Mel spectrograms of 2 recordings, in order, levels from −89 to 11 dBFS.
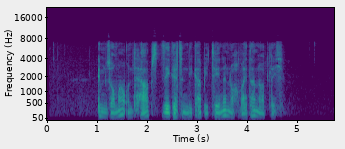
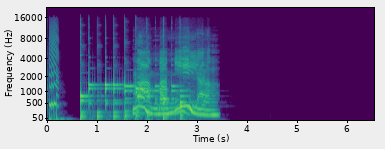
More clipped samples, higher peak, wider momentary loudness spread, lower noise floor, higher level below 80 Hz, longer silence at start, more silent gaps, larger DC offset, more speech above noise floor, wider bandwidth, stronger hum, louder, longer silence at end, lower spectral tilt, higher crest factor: neither; second, -14 dBFS vs 0 dBFS; about the same, 9 LU vs 9 LU; second, -75 dBFS vs -85 dBFS; second, -80 dBFS vs -38 dBFS; first, 1 s vs 0.05 s; neither; neither; second, 39 dB vs 71 dB; second, 9.4 kHz vs 17 kHz; neither; second, -36 LUFS vs -16 LUFS; second, 1 s vs 3.1 s; second, -4 dB/octave vs -5.5 dB/octave; first, 24 dB vs 18 dB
